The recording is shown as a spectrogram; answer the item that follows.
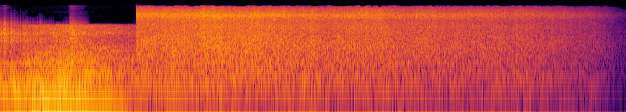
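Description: Trailer music ends about a second in and gives way to a steady rush of sea surf, which fades out toward the end.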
